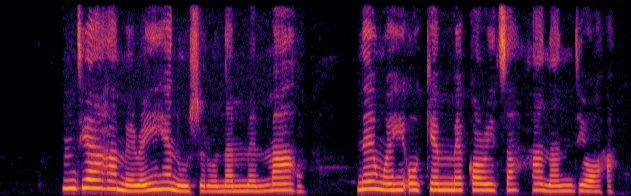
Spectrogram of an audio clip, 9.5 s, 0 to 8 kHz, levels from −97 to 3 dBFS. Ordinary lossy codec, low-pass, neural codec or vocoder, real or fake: none; none; none; real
